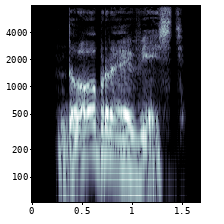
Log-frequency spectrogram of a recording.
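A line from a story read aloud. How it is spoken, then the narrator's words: Exclaimed. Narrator (Russian): воскликнул Ур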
